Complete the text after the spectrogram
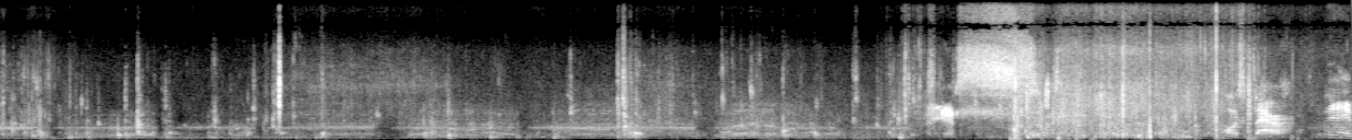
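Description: A fishing reel clicks and whirs as it is wound.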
